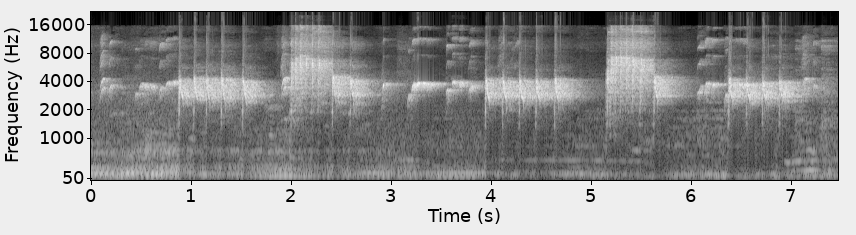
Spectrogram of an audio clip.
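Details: Cucak cungkok song used as a tutor recording for training cage birds: dense buzzy trills around a high band, broken by sharp rapid clicks and brief hissing bursts, repeating in short phrases with steady background hum.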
